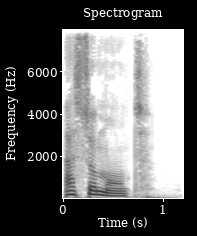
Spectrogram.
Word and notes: assommant: francais

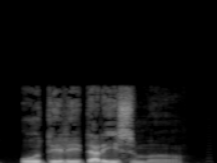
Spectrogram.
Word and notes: utilitarismo: espagnol

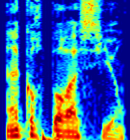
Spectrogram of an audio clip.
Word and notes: incorporation: francais

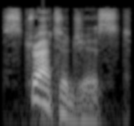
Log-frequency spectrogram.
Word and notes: strategist: anglais

